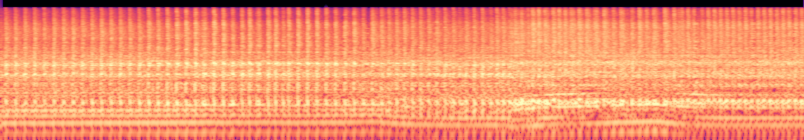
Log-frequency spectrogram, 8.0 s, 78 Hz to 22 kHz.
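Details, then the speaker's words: 1987 Yamaha Exciter 570 two-stroke snowmobile, sat about 13 years, started on electric start with choke. It starts right up into crisp, even, steady fast popping with no stumbles or surges. Normal idle. "let's see if the battery will do it yeah it starts right up idle's nice"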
